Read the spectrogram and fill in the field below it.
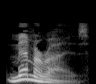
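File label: "memorise", British English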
